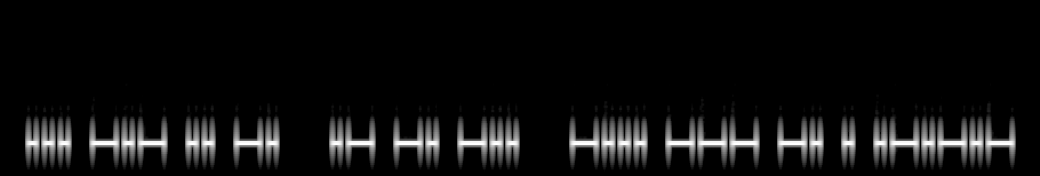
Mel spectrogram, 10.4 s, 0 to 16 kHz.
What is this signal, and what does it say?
Morse code, heard as a keyed tone, about 15 wpm, 700 Hz. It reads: SKIN AND BONE.
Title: Sentences from Top 1600 Words 15wpm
